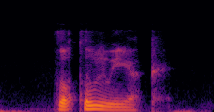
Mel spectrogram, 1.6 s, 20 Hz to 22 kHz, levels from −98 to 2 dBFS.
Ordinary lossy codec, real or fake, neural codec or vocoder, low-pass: Opus, 16 kbps; fake; codec, 16 kHz, 1 kbps, FunCodec, trained on LibriTTS, 50 frames a second; 7.2 kHz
